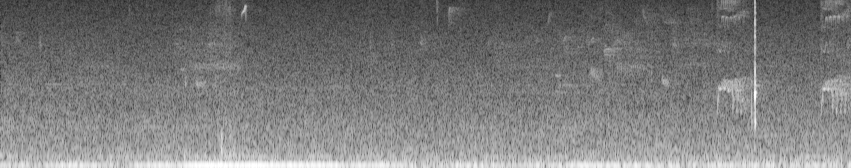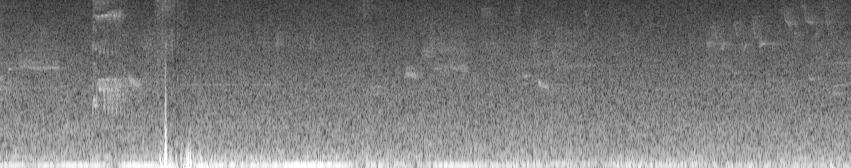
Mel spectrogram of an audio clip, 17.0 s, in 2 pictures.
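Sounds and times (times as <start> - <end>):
steady low hum: 0.0 - 17.0
harsh bird calls: 5.9 - 7.6, 8.2 - 10.1.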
